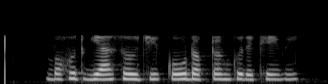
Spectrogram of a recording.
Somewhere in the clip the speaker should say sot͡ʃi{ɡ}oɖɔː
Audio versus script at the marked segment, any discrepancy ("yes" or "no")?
yes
